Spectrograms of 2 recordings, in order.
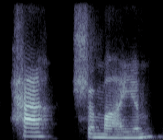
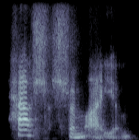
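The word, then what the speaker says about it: השמים: of the sheen there doubling the pronunciation of the sheen so therefore in this particular instance i would not pronounce this word as ha shamayim i would say hashem and you can hear the doubling of the sheen there when i say that so coming on down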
